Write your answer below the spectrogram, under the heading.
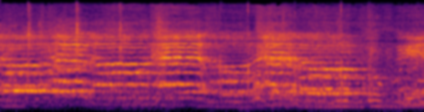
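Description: A choir of schoolchildren singing a song together in phrases of held notes as they march in.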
